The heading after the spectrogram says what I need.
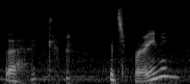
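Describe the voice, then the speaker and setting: A woman's voice: fairly high pitch, wildly swooping pitch, unhurried, a little hiss or hum. A woman doing casual playthrough commentary as a gaming streamer. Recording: game music under the voice. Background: video game music.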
